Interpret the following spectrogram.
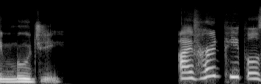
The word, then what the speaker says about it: Muji: People often call Muji with stress on the G. Japanese say Muji.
